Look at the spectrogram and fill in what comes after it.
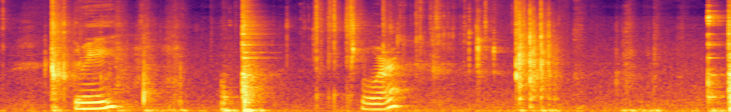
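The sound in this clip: Whole eggs cracked one after another into a bowl: crisp shell taps and cracks with soft wet drops, in a loose irregular rhythm, with talking in between.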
